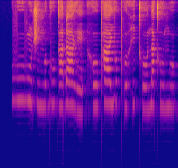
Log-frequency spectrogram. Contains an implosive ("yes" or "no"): yes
